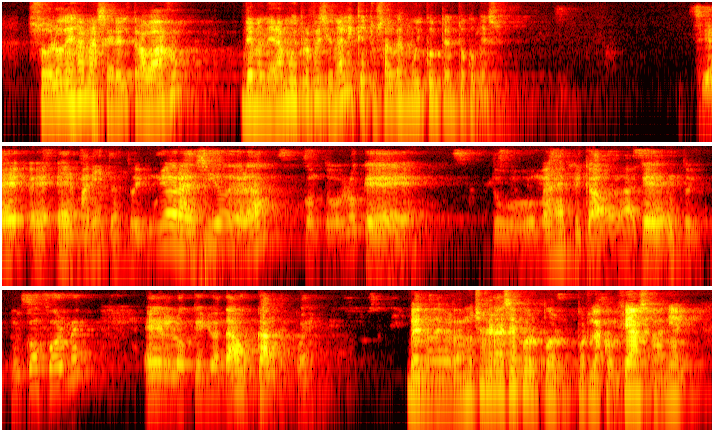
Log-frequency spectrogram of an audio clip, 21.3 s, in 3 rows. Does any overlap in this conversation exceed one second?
No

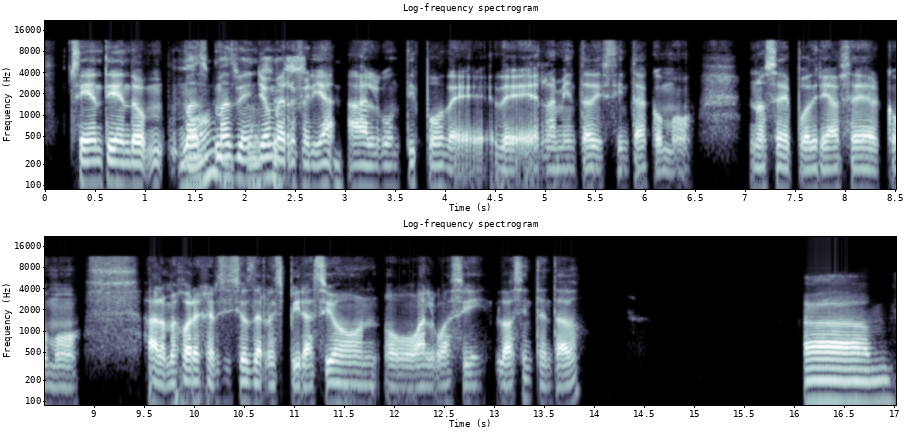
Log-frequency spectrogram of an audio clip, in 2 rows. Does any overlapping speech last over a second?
Yes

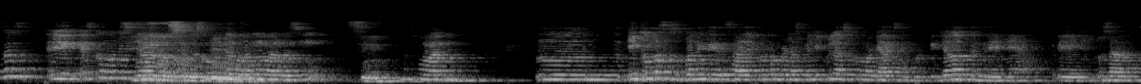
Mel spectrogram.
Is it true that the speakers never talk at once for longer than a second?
No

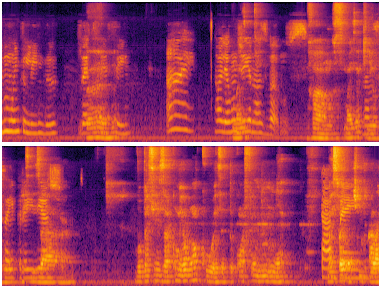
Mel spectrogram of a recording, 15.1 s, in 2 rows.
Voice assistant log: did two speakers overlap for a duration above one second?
Yes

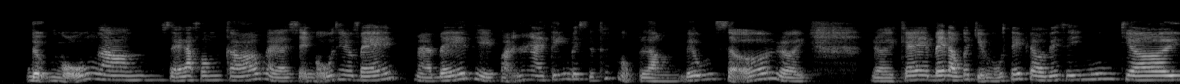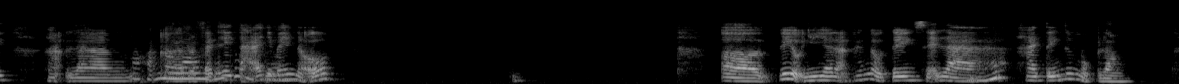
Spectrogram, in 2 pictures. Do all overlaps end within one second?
No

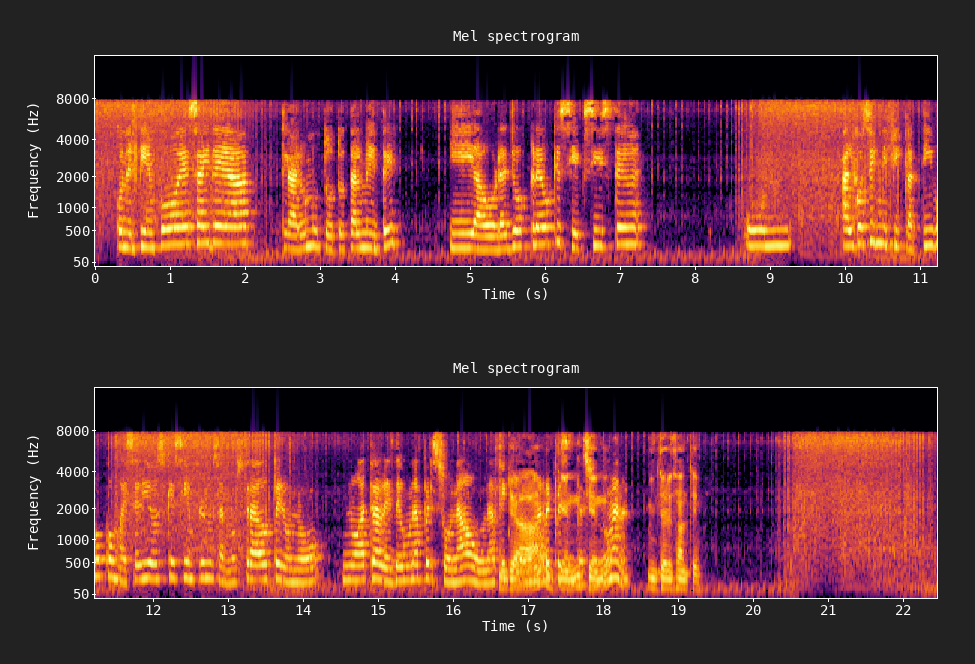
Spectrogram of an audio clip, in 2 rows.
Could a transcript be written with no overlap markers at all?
No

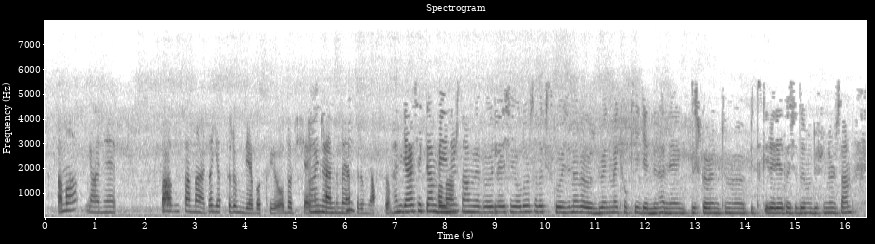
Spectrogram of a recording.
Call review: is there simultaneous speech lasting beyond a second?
No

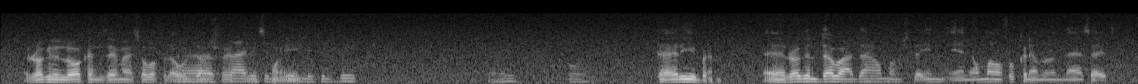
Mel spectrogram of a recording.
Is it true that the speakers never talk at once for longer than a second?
No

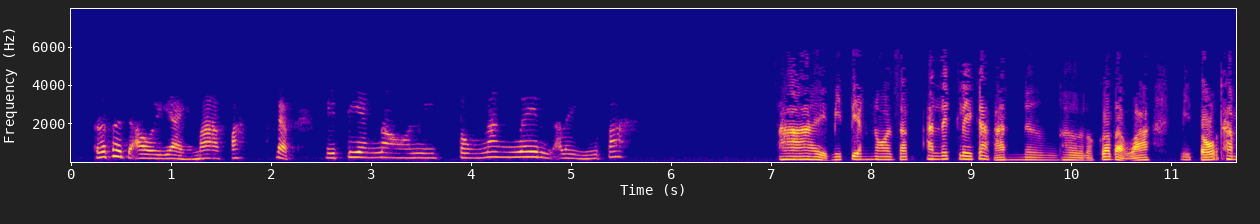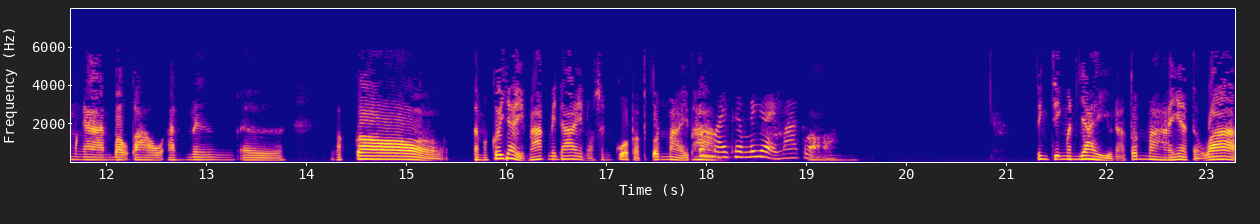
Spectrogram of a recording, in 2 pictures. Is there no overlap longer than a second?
Yes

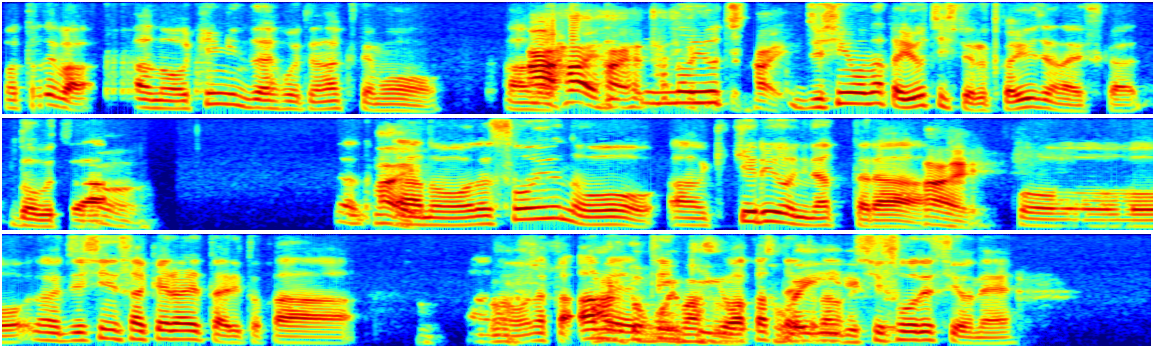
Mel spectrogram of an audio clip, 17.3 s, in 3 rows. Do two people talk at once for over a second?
Yes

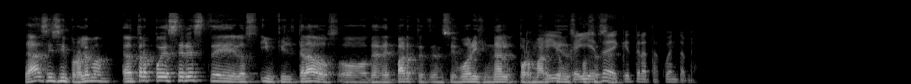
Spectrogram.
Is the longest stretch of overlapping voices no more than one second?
No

